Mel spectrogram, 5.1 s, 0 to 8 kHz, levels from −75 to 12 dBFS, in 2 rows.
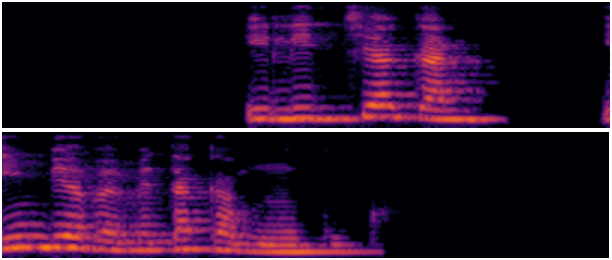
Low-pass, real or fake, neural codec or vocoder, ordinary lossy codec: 7.2 kHz; real; none; Opus, 24 kbps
